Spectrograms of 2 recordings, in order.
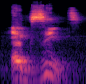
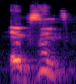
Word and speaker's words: exit: longer release option b exit exit the stress on the first syllable exit it is pronounced louder and longer exists it is pronounced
